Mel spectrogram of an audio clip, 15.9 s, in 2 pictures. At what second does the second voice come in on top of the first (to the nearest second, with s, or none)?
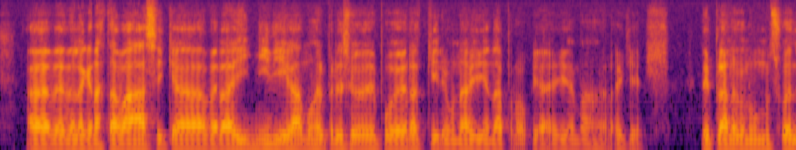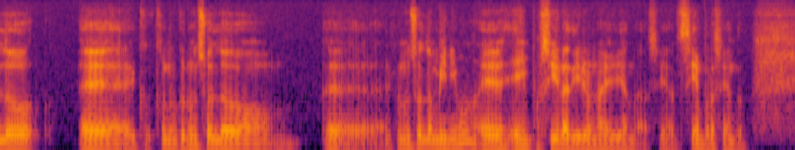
none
